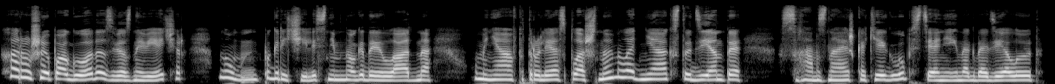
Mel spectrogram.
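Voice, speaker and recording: A woman's voice: medium pitch, normal speed, dry recording, studio quality, natural voice. A woman reader voicing a scheming adult head witch who talks in a venomous, honeyed way. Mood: sugary.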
